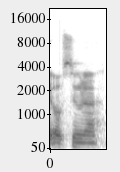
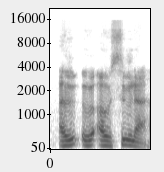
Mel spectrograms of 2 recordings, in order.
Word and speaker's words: Osuna: No, it's actually Osuna. Osuna. Okay, Yeah. see. Well, It's I Hispanic, announced. but it's pronounced Japanese. It sounds Japanese.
